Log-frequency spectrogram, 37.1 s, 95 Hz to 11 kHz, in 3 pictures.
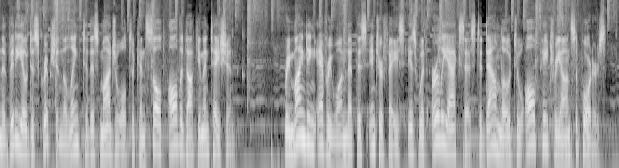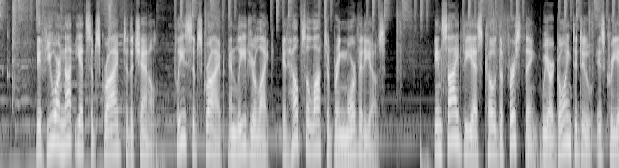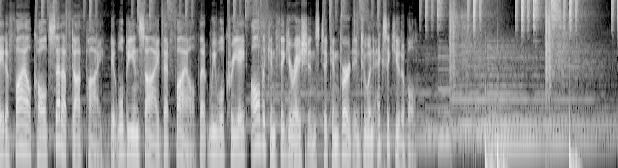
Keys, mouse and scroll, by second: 21.0-24.5 drag, 30.7-31.7 typing, 31.9 Return.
